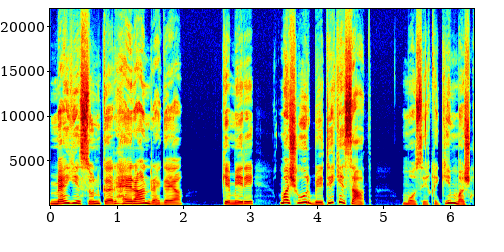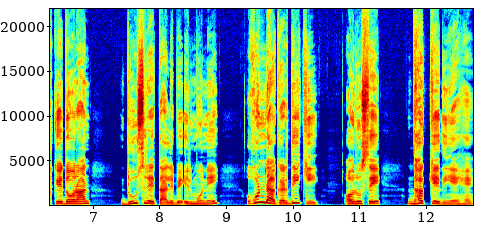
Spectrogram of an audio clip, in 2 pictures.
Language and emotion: Urdu, surprised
